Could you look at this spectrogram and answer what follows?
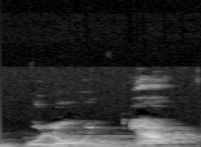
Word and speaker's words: Bologna: Você viu ali que é com GNA, ou seja, sempre que eu tiver as consoantes, o sonzinho ali GNA, eu vou ter a sílaba GNA, eu vou ter o som nha, nha. Como Bologna, lasagna.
